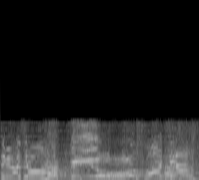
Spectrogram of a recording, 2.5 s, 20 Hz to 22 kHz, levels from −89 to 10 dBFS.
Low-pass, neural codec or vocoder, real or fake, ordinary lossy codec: 7.2 kHz; none; real; none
